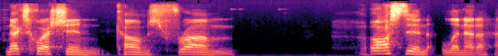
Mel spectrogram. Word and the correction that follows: Ionetta: at Austin. Oh, Ionetta, my apologies.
